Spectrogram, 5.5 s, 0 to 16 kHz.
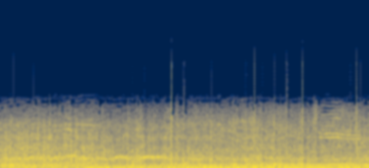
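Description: Gasoline-powered 16-inch-gauge miniature train running along its track: a steady rumble from the engine and the wheels on the rails, with sharp clicks here and there.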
